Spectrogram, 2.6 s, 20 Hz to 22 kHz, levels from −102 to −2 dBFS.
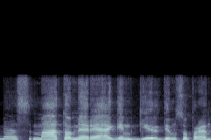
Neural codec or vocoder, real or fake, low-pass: vocoder, 22.05 kHz, 80 mel bands, WaveNeXt; fake; 9.9 kHz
